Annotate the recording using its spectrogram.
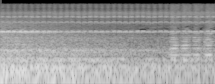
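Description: Breakdown in a tech house remix: the drums drop out, leaving a steady high synth tone over a rumbling, noisy bed that slowly grows quieter, with a synth chord coming in near the end.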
